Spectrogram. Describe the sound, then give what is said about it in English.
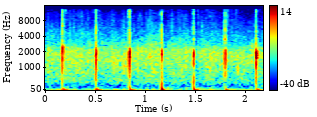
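Seven sharp, evenly spaced claps from a church audience, striking in unison at a steady rhythm over a faint background hum. “can we just give them a hand clap?”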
